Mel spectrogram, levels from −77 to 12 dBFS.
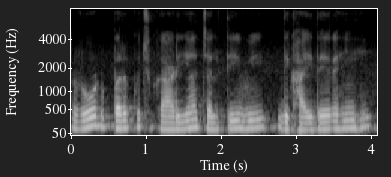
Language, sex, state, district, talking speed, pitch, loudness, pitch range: Hindi, male, Uttar Pradesh, Lucknow, 145 wpm, 135 Hz, -18 LUFS, 120-150 Hz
